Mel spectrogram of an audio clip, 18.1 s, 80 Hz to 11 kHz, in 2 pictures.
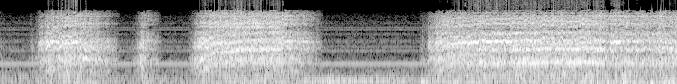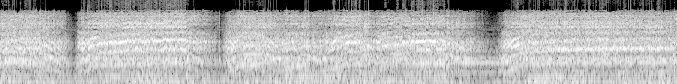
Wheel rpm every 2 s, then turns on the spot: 40, 120, 30, 190, 190, 150, 160, 120, 190.
none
